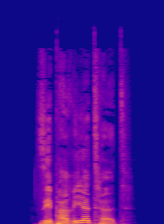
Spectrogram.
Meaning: inflection of separieren: 1. second-person plural preterite 2. second-person plural subjunctive II
- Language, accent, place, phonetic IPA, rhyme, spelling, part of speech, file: German, Germany, Berlin, [zepaˈʁiːɐ̯tət], -iːɐ̯tət, separiertet, verb, De-separiertet.ogg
